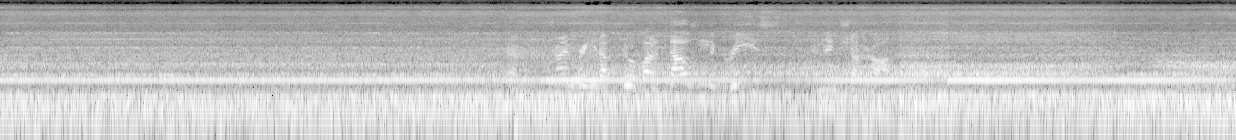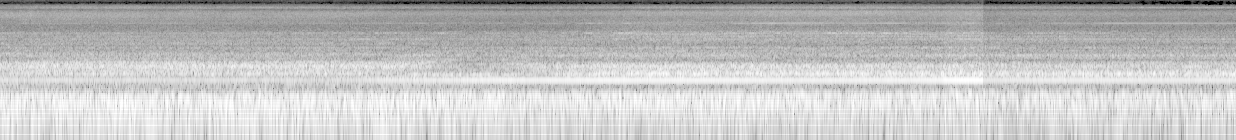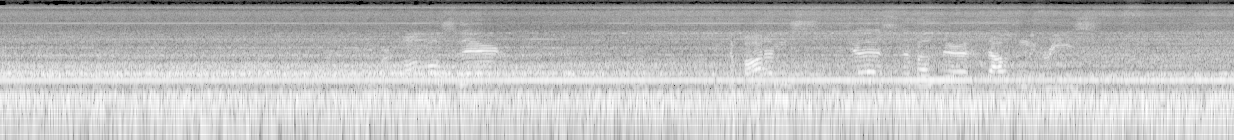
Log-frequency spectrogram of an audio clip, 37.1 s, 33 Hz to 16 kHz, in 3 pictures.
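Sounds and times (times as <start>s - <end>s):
exhaust vacuum running: 0.0s - 37.0s
gas burner rushing: 0.0s - 37.0s
steady tone: 3.8s - 22.2s, 28.2s - 37.0s.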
